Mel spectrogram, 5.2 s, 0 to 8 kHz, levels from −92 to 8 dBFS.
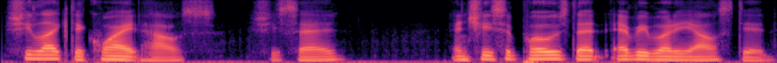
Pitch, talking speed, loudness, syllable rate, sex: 115 Hz, 160 wpm, -18 LUFS, 5.5 syllables/s, male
